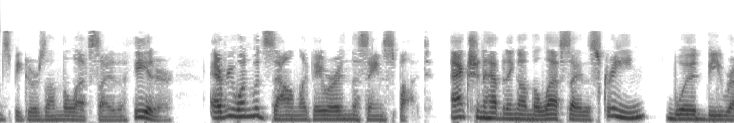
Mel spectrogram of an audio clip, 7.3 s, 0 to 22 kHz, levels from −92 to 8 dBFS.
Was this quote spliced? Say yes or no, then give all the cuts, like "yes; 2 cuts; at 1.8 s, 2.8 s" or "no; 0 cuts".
yes; 2 cuts; at 2.0 s, 4.4 s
